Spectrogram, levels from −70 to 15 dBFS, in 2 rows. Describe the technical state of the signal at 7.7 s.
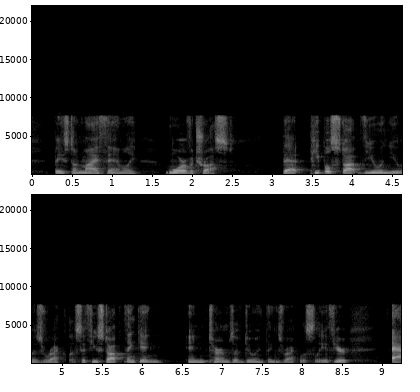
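Packet loss on an ADPCM call occurs from 7.67 to 7.69 s, just after "in terms of doing": about 10 ms of speech, roughly one packet, drops to hard-edged silence. The decoder's predictor and step size then mismatch the sender's, so speech resumes slightly distorted.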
